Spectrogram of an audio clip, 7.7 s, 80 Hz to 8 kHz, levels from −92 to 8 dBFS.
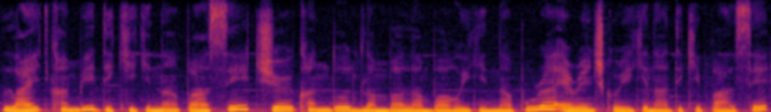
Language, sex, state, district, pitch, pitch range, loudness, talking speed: Nagamese, female, Nagaland, Kohima, 215 Hz, 205-230 Hz, -13 LUFS, 165 wpm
